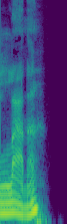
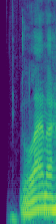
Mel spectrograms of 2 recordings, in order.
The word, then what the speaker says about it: Lanner: During this moment, I was in a place called Lanna. – Lanna, how do you spell that? – LANNER.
